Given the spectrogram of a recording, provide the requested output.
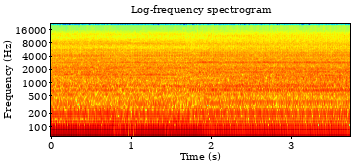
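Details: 2008 Cadillac CTS, GM 3.6L GDI, after timing chain replacement and reassembly: deep, steady idle with an even, smooth beat and no popping or misses. Normal idle.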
